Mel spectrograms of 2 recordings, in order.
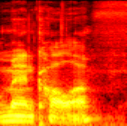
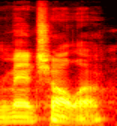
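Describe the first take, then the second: First: The C is said as a K sound. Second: The C is not said as a K sound. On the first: The speaker calls it right. "the C is a K sound" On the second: The speaker calls it wrong. "I don't know how to pronounce this word"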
